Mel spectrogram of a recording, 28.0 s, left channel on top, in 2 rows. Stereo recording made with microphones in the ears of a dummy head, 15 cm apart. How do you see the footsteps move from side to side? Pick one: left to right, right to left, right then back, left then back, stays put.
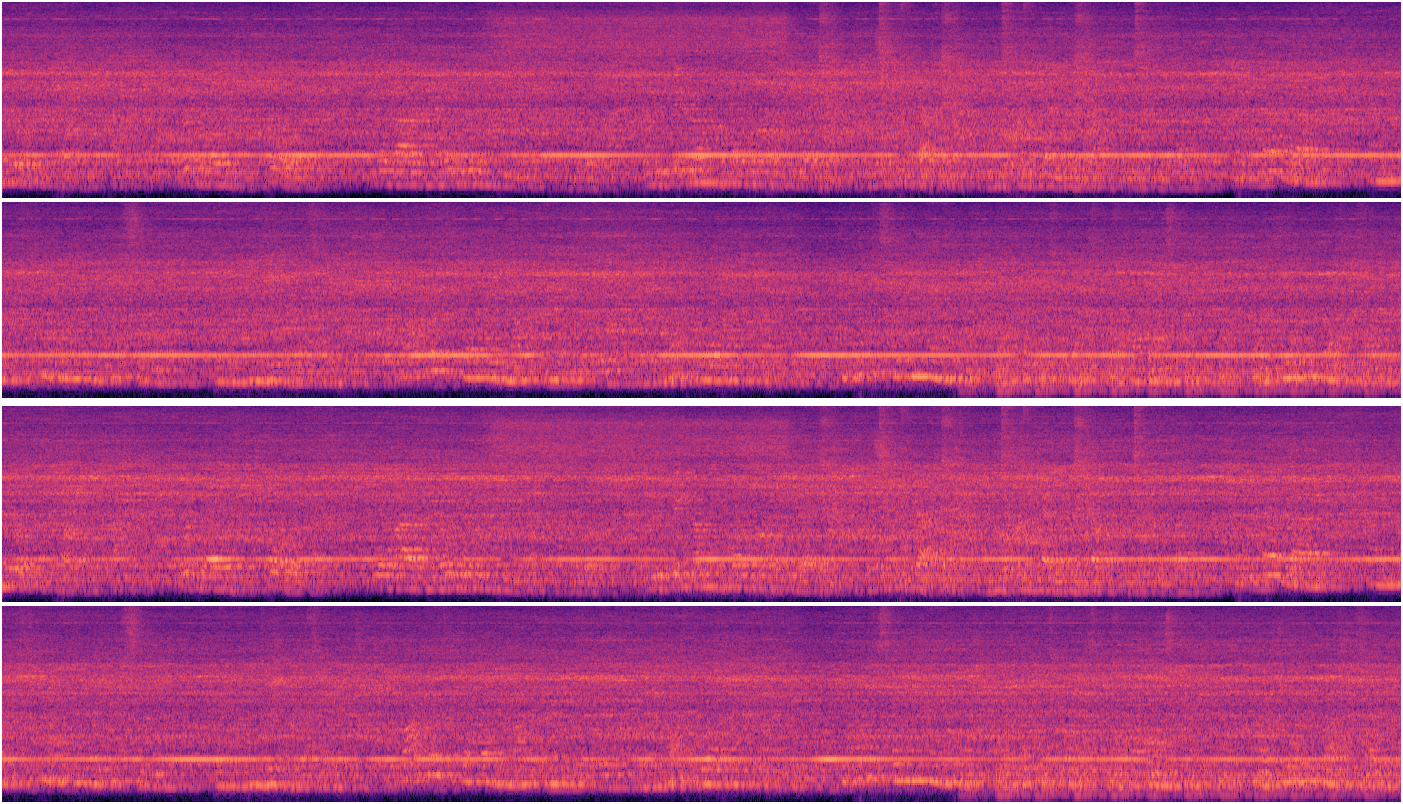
left then back.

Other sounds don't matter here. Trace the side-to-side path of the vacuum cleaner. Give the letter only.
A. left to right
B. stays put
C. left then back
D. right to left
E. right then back
C.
